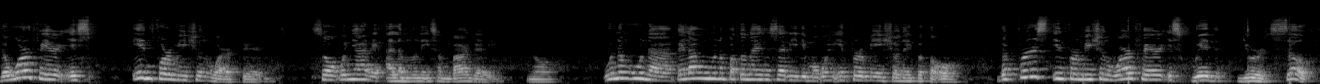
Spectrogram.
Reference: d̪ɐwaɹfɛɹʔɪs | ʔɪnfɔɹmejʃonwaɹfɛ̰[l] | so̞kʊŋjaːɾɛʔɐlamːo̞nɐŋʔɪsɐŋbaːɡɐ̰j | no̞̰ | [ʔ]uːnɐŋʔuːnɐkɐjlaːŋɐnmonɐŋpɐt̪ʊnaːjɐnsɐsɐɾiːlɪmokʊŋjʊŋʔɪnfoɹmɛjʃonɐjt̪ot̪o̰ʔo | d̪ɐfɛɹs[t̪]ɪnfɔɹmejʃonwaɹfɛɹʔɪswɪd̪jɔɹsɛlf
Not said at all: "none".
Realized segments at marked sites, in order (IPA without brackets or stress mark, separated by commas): ɹ, ʔ, t̪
